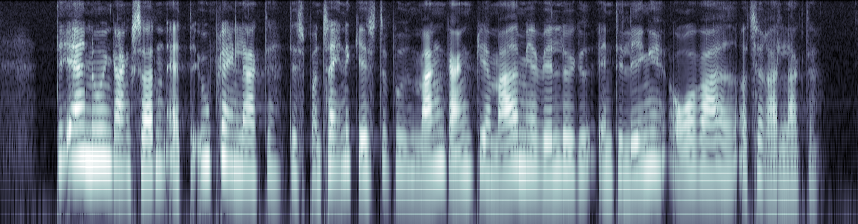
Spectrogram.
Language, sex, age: Danish, female, 28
